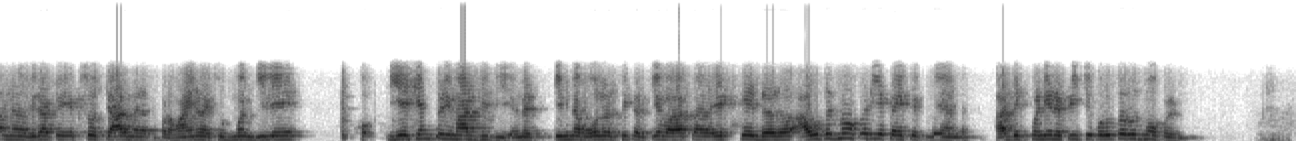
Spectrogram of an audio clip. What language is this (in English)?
Gujarati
